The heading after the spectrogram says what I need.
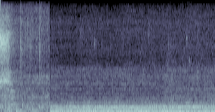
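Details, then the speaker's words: Loft cistern refilling: after a clunk, a steady loud droning rumble holds as it fills; a very loud ball valve that the customer wants replaced. "should be picking it up on camera, but that is a loud ball valve. Very loud. I can see why he wants it replaced."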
